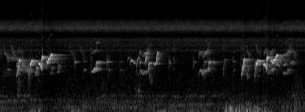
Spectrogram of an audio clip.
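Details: Black-crested bulbul in an aviary delivering repeated short, liquid warbling phrases roughly every second, bright and fluty, with a constant high background hiss and a few low knocks.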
